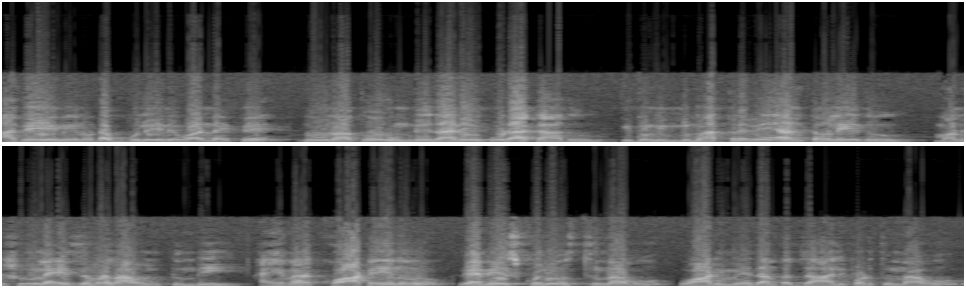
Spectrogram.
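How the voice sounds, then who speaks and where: A man's voice: on the high side, expressive, moderate pace, a little mellow, lightly acted. A man playing a miserly, scheming village moneylender in a story, wheedling and condescending with emphatic delivery. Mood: lecturing. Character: miserly, scheming village moneylender husband, smooth-talking and greedy. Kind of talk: scripted Telugu moral story dramatization. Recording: roomy echo, music behind.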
